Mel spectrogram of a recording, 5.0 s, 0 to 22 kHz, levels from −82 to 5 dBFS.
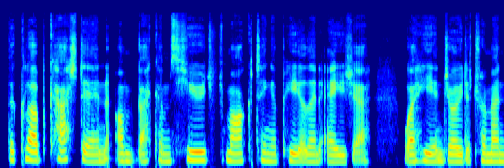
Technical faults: repeated stalls (stutter)

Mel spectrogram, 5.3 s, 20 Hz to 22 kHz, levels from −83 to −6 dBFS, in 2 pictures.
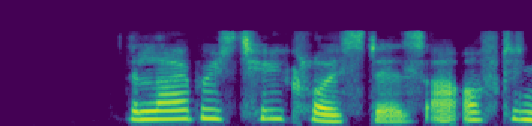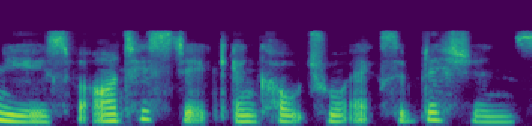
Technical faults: Nellymoser compression

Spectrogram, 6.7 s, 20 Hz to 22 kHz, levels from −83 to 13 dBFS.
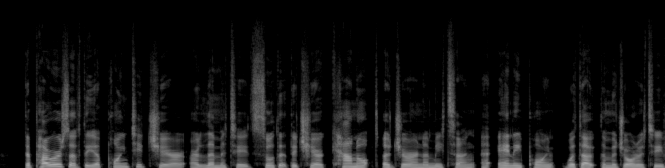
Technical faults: none

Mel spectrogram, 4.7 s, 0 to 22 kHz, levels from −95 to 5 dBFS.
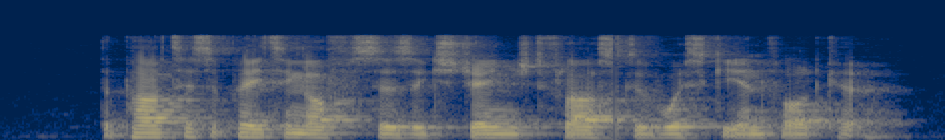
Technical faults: packet loss on an ADPCM call

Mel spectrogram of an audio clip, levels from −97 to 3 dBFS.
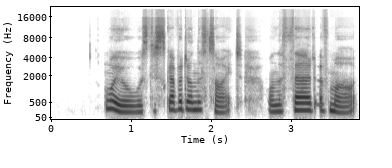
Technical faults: short concealed packet loss; lost packet rebuilt from error correction

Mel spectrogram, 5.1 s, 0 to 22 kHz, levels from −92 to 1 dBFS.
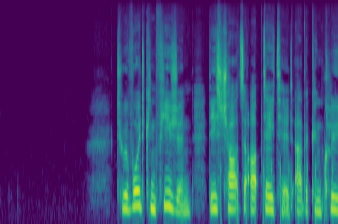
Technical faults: train of clicks

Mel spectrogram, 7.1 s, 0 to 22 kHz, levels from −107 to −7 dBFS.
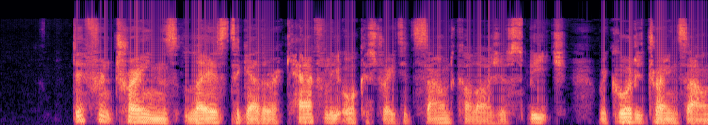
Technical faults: HE-AAC compression; block size mismatch (padded)

